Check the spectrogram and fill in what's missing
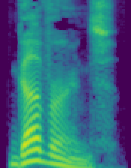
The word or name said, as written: governs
